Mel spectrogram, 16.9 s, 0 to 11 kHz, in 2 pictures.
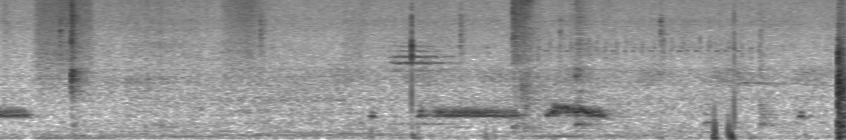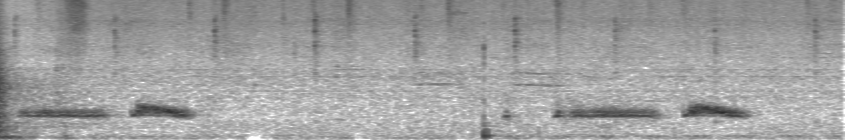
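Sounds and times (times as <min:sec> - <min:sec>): dove cooing: 0:00.0 - 0:00.4, 0:03.6 - 0:10.5, 0:12.8 - 0:16.1.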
